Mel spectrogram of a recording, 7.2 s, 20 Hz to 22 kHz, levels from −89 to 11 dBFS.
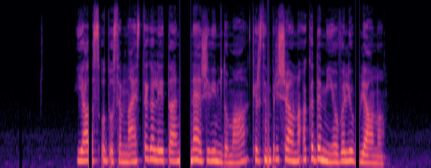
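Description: Speech with a block of digital silence recurring: the output buffer likely went unfilled, so the sound cuts out and back with no fade, at 0.32, 1.48 (before "od osemnajstega"), 3.0 (186 ms, which fits an 8192-sample buffer), 4.46 and 5.93 s.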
